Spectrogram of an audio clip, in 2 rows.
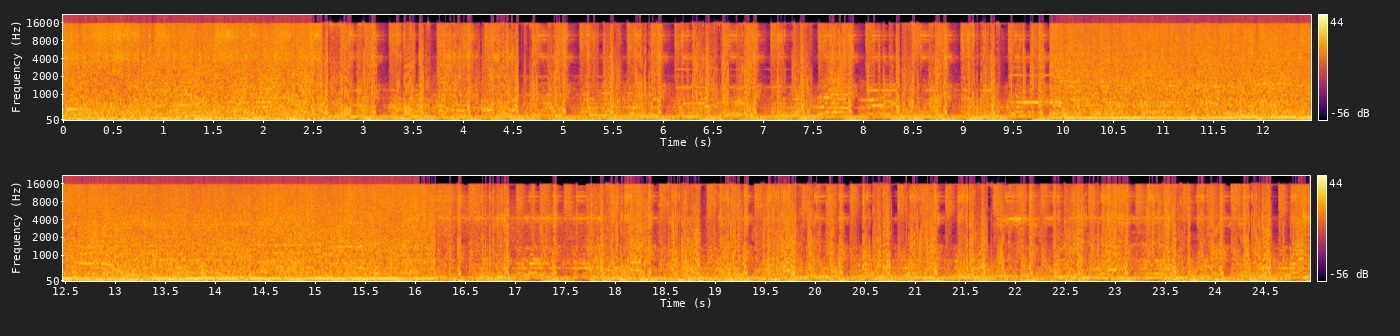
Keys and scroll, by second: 2.5 Page_Down, 16.0 Page_Down.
